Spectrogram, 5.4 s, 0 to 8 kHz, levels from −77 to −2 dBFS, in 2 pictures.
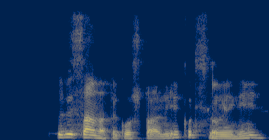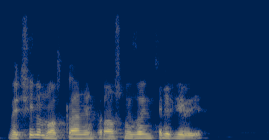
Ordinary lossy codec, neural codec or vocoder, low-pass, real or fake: none; codec, 44.1 kHz, 2.6 kbps, SNAC; 7.2 kHz; fake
